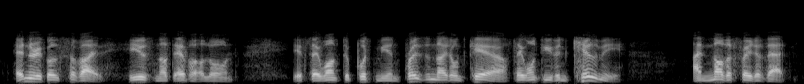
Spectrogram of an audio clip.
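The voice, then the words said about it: Attempted Finnish accent. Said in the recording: “I'll try to get a Finnish accent here.”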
